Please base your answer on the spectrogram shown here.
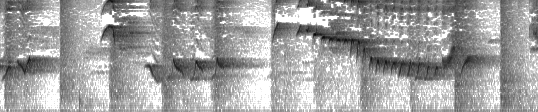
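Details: A local White-rumped shama from Bahorok, Medan, whose song is said to rouse other shamas, gives rich swooping whistled phrases, then a fast descending run of about a dozen bright notes, broken by sharp knocking sounds.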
